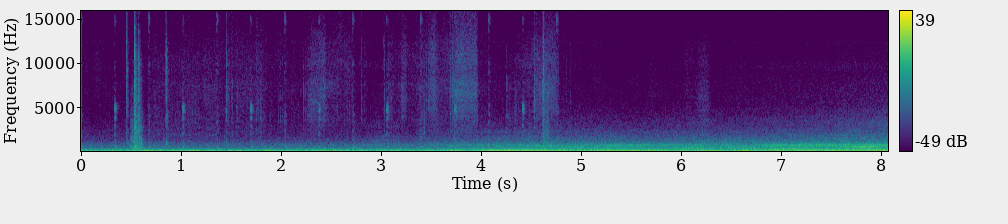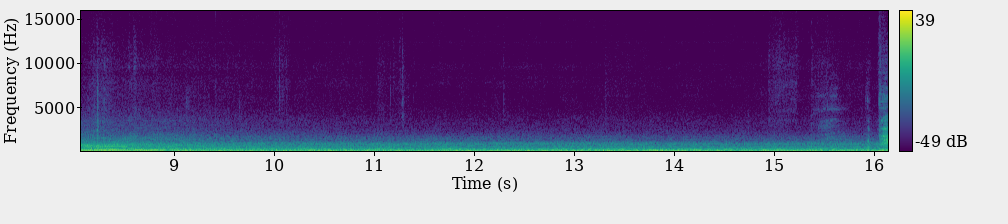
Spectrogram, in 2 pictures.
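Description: A 2020 Chrysler Pacifica minivan with a Pentastar V6 engine driving, heard from inside as a continuous low road and engine rumble with a brief rising engine note in the middle.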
